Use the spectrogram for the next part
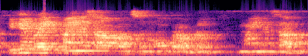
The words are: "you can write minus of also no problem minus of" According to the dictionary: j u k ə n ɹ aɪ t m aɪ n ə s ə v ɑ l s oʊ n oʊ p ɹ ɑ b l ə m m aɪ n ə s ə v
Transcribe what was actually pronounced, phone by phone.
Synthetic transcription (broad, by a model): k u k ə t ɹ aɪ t m aɪ n ə s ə f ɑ n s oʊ n oʊ p ɹ ɑ b l ə m m aɪ n ə s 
